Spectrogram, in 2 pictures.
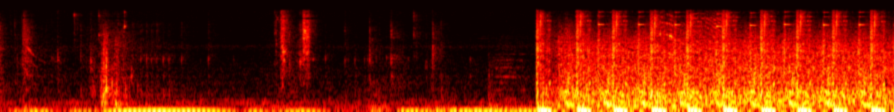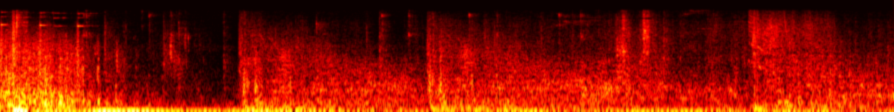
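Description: Rapid bursts of automatic gunfire in the Fortnite video game, a sustained rattling volley in the middle flanked by shorter shots, with players talking in between.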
